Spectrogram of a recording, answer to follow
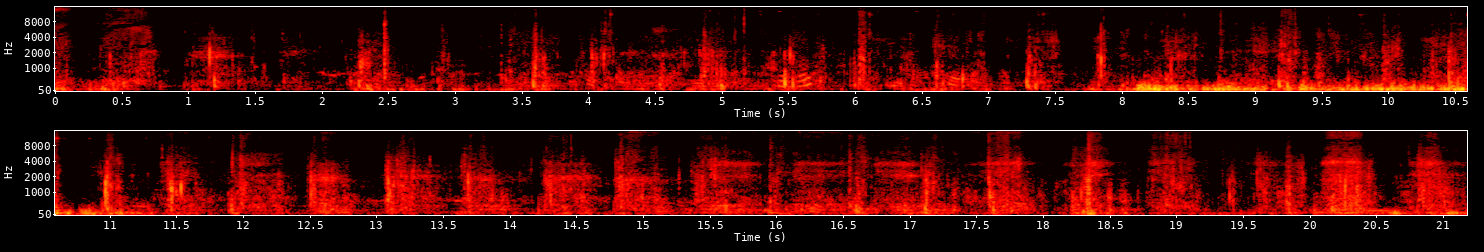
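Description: Faint footsteps of hikers walking down a rocky dirt trail, an irregular run of short scuffs and clicks. A low rumble comes in from about eight to eleven seconds.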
